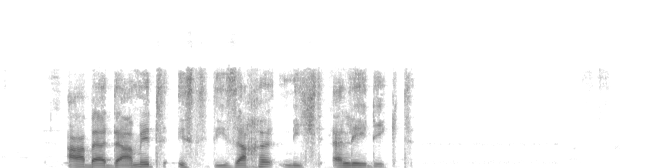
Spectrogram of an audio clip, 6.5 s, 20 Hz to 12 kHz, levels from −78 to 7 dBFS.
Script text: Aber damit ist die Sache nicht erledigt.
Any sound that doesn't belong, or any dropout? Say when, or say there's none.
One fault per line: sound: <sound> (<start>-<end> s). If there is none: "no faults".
no faults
